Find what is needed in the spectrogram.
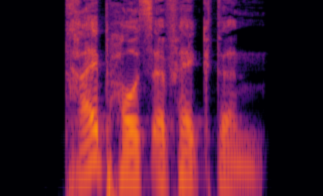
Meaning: dative plural of Treibhauseffekt
- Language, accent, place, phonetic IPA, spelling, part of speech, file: German, Germany, Berlin, [ˈtʁaɪ̯phaʊ̯sʔɛˌfɛktn̩], Treibhauseffekten, noun, De-Treibhauseffekten.ogg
